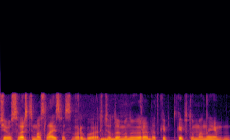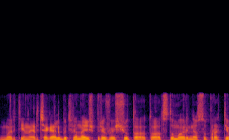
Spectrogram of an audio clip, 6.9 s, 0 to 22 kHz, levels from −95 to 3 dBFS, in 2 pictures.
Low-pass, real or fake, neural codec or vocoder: 7.2 kHz; real; none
